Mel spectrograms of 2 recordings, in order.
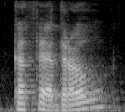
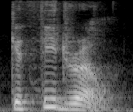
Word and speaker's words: cathedral: become expect etc these so it isn't Cathedral no it isn't cut it roll no it's and it isn't Cathedral its care is the first thing and Cathedral its Cathedral Cathedral so it isn't so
